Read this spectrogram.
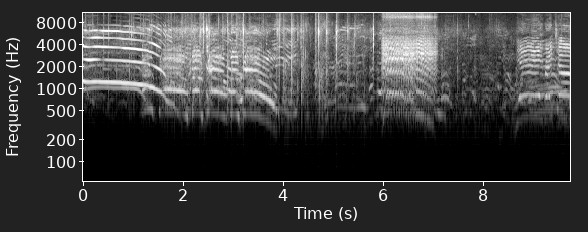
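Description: A group of young girls shout and cheer together close by.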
